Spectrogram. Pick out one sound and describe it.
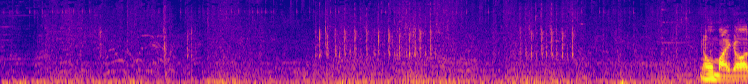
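Spell effects crackle and clash in a fast fight.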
